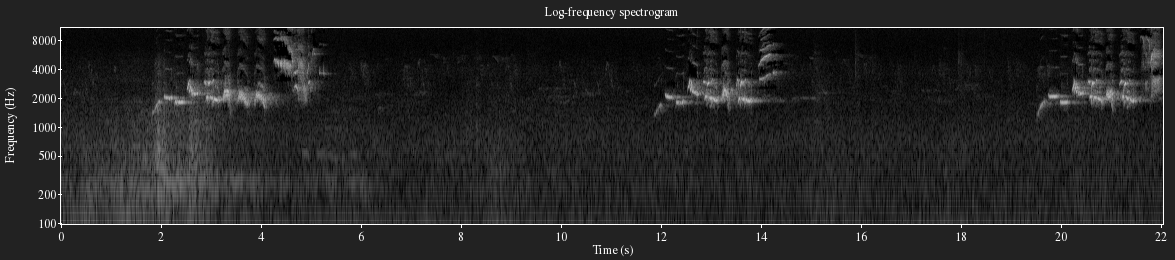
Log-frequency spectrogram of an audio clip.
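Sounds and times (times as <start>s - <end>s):
common blackbird Turdus merula song: 0.0s - 22.0s.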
